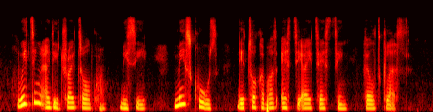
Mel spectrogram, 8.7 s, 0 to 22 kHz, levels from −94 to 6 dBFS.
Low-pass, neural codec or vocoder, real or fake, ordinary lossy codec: none; codec, 24 kHz, 0.9 kbps, WavTokenizer, small release; fake; none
